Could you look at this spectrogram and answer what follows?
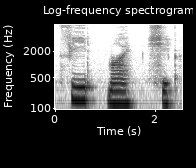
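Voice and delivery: Feed my sheep drawn out very slowly and low; emphatic close. Acted. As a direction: land the final words slowly, each one weighted. Climax of the read passage.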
